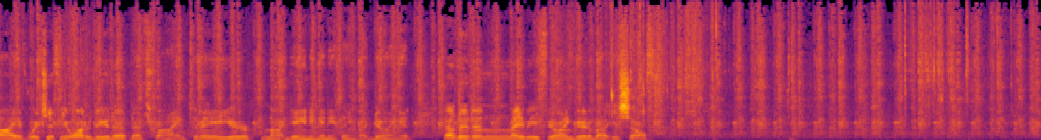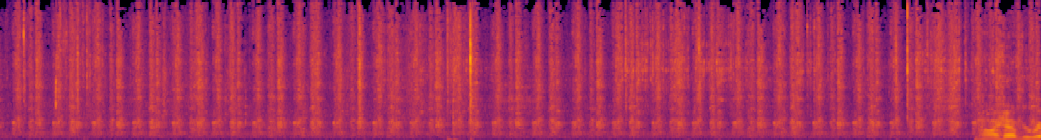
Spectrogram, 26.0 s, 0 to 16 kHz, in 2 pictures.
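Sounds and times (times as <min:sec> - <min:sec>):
telephone wires rubbing and rustling: 0:05.8 - 0:26.0.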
